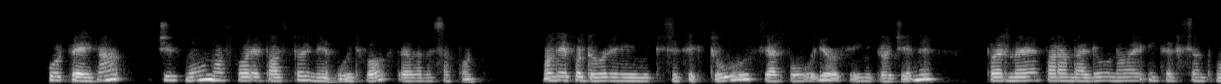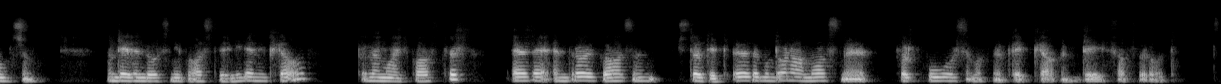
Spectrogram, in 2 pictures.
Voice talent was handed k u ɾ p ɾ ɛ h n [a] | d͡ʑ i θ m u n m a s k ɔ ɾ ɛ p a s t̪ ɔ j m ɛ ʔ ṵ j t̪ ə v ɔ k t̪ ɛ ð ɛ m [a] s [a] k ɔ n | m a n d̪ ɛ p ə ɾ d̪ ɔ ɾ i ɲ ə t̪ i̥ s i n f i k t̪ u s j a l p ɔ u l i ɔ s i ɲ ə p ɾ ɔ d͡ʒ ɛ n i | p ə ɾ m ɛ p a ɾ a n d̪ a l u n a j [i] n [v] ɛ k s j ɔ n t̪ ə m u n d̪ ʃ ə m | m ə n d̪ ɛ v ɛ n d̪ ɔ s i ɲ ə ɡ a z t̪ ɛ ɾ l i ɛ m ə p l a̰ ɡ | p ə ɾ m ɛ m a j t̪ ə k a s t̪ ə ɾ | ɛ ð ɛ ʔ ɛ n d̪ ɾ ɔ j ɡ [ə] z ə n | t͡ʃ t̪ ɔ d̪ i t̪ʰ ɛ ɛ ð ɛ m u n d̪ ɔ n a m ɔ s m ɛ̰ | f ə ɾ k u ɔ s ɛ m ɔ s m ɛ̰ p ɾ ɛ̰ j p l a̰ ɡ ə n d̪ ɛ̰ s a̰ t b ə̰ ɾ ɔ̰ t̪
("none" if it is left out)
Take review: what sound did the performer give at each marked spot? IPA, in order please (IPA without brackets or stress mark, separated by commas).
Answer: a, ɛ, a, i, f, a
